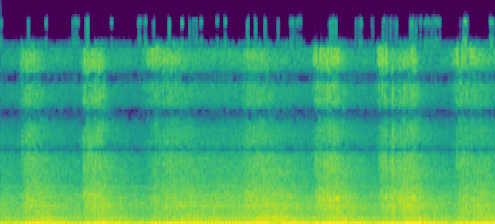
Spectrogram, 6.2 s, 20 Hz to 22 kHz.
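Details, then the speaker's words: Cub Cadet Super 2284 tractor with electrical issues, test-fired with the rear cover off: deep, steady twin-cylinder rumble with a slight rise and fall in speed, no knocks or misses. Normal running. "but we're gonna fire this motor. You tell me if you think it's a good runner."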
